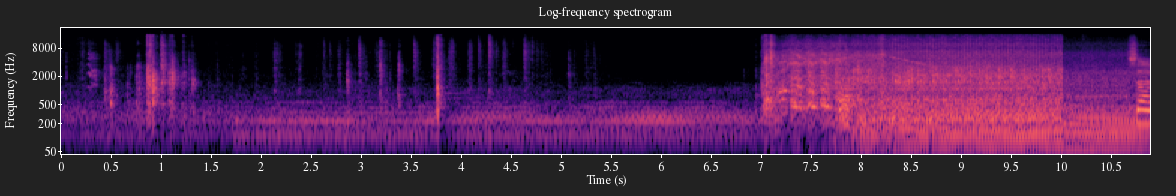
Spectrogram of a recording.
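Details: Ford XLD 1800 marine diesel canal boat engine after refitting the missing thermostat to cure overheating, coolant refilled: catches at once and settles into a steady even run, no misfire or knock, healthy.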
